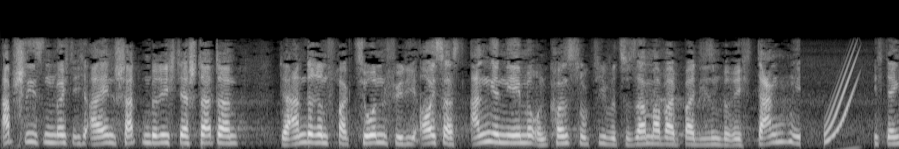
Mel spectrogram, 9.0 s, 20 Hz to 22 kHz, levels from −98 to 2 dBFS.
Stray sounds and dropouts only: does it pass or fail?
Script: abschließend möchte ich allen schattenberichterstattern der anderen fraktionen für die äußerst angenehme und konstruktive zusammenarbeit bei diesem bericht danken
fail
